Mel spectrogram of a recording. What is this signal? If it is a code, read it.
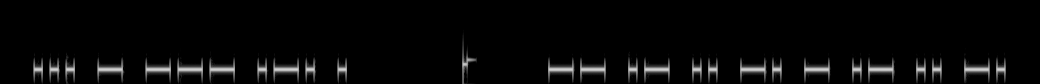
Morse code, heard as a keyed tone, about 15 wpm, 700 Hz. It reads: STORE MAINTAIN
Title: Sentences from Top 1000 Words - Review Part 5 - New Word Drill - 15wpm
